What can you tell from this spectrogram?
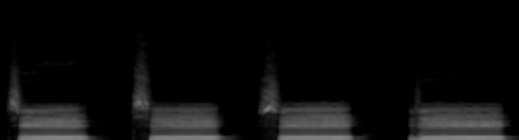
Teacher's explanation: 권설음, 말권, 혀설, 소리음, 혀를 말아서 나는 소리가 이어집니다. 혀를 살짝 말아서 입천장에 갖다 대고요.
